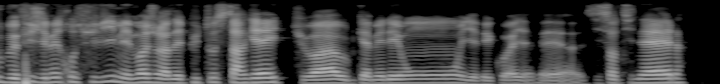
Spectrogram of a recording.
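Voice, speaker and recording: A man with a fairly high pitch at a very fast pace, fairly even intonation, big swings in loudness and hardly any pauses. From Lyon region, France. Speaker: software developer. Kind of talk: casual chat. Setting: live stream.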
